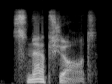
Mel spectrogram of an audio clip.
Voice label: "snapshot", British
